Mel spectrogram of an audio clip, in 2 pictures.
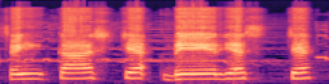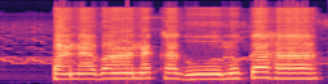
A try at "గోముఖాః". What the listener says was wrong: గోముఖాః దీర్ఘం ఉందమ్మా.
